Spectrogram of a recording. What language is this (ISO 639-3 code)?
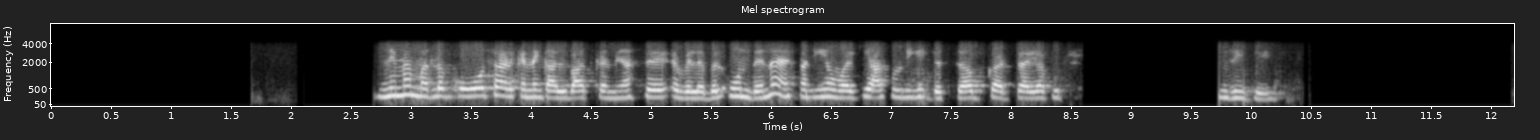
doi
